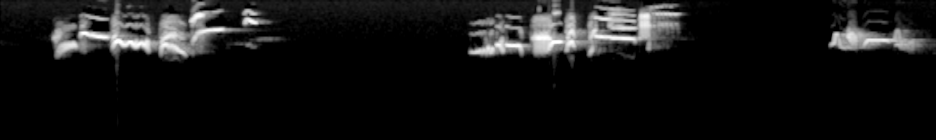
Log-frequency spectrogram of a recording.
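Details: Eurasian blackbird singing two long warbled phrases of low fluty notes that end in high scratchy twitters, then a short third phrase after a pause; no other sounds.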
